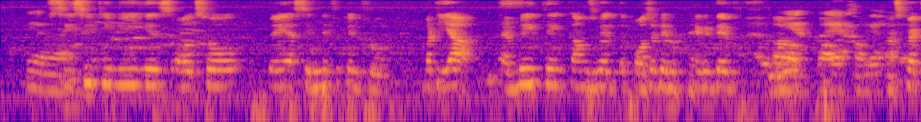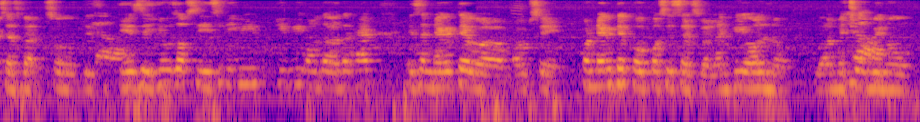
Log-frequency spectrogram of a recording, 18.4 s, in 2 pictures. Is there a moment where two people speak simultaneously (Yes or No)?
Yes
